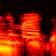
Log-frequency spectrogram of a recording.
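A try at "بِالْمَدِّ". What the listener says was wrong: Madi, dalnya double madi. Kalau bil madi itu enggak dalnya satu, ini dalnya dua, madi.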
